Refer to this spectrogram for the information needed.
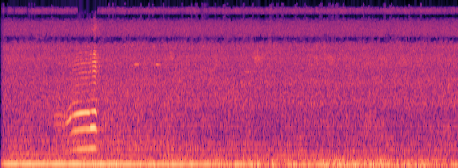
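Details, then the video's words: A Canada goose gives one loud, nasal honk that rises then drops, early on, over a steady low rumble of flowing water, with birds chirping. "Sound of geese honking"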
